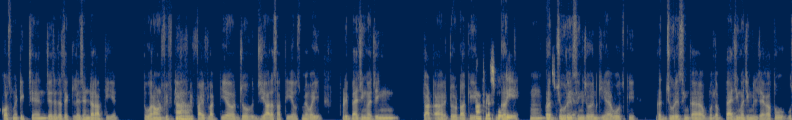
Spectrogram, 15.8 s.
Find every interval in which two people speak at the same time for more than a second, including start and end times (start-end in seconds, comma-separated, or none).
9.9-11.6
